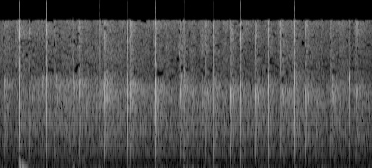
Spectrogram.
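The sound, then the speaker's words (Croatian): Applause in a municipal council session after a chairman's election: a modest group clapping, with individual claps standing out as distinct sharp hits over a steady bed of clapping that continues throughout. “I ja molim da ga pozdravimo jednim aplauzom i čestitamo.”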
